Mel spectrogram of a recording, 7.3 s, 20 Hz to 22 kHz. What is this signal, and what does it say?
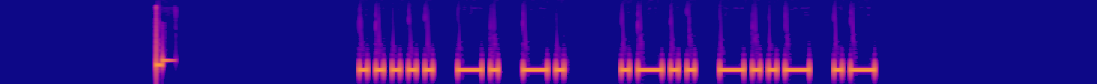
Morse code, heard as a keyed tone, about 22 wpm, 700 Hz. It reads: 5NN LXA
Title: Ontario QSO Party Exchange 22wpm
